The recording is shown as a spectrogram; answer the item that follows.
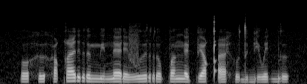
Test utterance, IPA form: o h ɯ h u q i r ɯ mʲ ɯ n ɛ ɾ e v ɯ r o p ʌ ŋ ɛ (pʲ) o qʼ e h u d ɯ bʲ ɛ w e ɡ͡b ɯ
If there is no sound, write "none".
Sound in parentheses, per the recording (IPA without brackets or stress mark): pʲ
